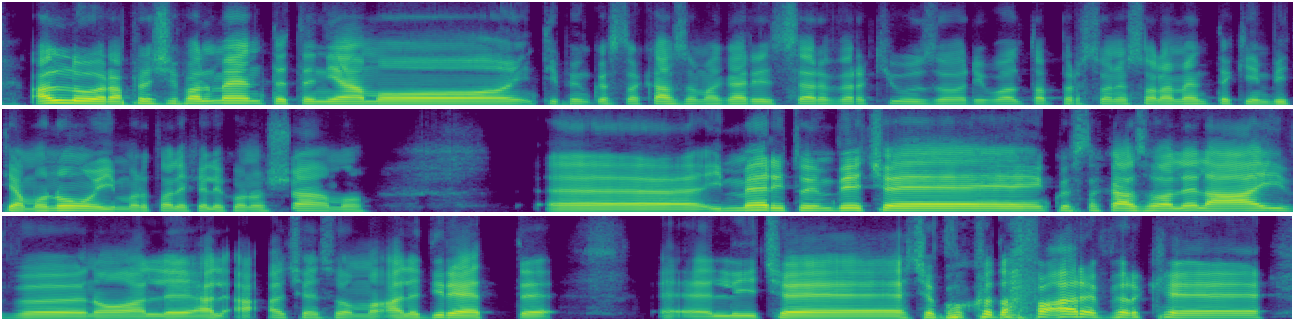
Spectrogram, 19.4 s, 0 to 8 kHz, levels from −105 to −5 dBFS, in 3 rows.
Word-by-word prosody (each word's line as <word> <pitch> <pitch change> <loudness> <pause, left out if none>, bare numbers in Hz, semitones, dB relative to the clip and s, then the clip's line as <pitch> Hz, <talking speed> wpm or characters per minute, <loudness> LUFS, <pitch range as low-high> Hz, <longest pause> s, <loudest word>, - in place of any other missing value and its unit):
Allora, 175 -5 +6
principalmente 175 0 0
teniamo 145 -2 +2
in 150 -2 -8
tipo 155 -1 -12
in 150 - -11
questo 150 +1 -8
caso 155 0 -3
magari 150 +1 -5
il 150 - -6
server 150 0 -6
chiuso, 150 -2 -10
rivolto 145 +1 -9
a - - -7
persone 145 +1 -9
solamente 145 +1 -5
che 150 0 -8
invitiamo 140 0 -3
noi, 160 -2 +2
in 130 - -7
modo 135 0 -7
tale 145 -1 -5
che 135 - -10
le 135 - -5
conosciamo. 135 -2 -5 0.8
Ehm, 135 - 0
in 150 - -7
merito 175 -1 +2
invece 160 -2 +3
in - - -10
questo 160 0 -8
caso 160 0 +1
alle 160 +3 +2
live, 150 -4 +2
no, 135 0 -1
alle 130 0 -1
a 135 +2 -3
a 150 - -5
cioè, 150 +1 -8
insomma, 135 -1 -6
alle 140 0 -1
dirette, 145 -2 0 0.5
e - - -7
ehm, 115 - -4
lì 145 +1 -3
c'è 135 -2 +3
c'è 165 +3 -2
poco 180 +5 0
da 180 - +2
fare 205 +2 +4
perché 160 -2 0
150 Hz, 160 wpm, -22 LUFS, 140-160 Hz, 0.8 s, Allora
